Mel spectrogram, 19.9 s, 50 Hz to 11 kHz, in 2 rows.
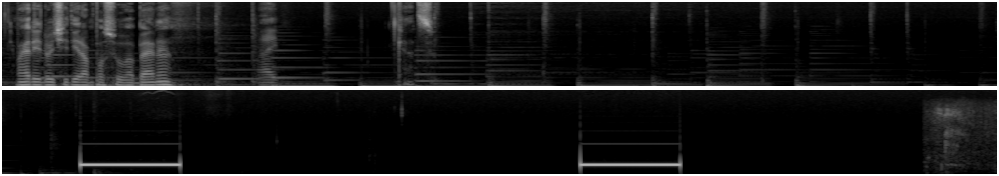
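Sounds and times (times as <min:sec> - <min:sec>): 
speech: 0:00.2 - 0:01.9, 0:02.6 - 0:02.9, 0:04.2 - 0:04.4
phone ringback tone while placing a call: 0:10.8 - 0:11.8, 0:15.8 - 0:16.8.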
